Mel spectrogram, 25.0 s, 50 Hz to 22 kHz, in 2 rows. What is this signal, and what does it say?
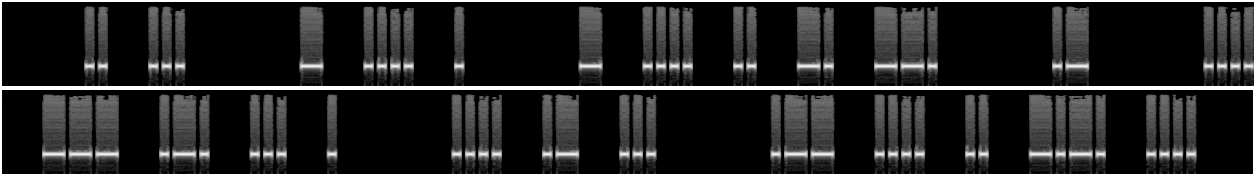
Morse code, heard as a keyed tone, about 18 wpm, spaced as for 12 wpm, 1000 Hz. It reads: IS THE THING A HORSE HAS WHICH
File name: qotdfiles / 12wpm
